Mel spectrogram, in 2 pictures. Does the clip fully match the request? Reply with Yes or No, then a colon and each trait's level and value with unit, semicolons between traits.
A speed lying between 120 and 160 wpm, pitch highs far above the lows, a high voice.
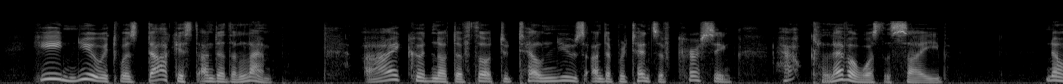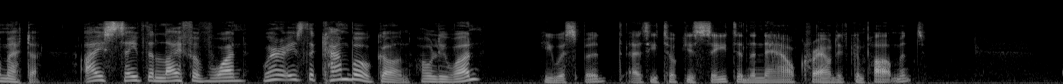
No: average, 150 wpm; wide, 8.4 semitones; medium, 140 Hz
